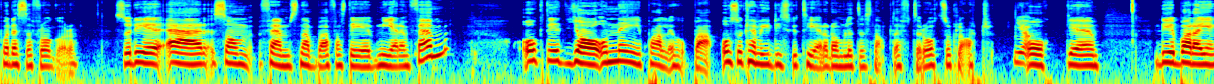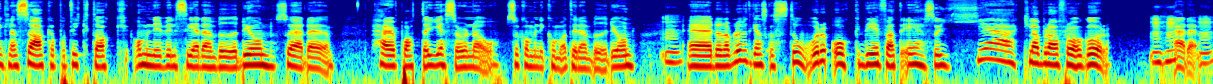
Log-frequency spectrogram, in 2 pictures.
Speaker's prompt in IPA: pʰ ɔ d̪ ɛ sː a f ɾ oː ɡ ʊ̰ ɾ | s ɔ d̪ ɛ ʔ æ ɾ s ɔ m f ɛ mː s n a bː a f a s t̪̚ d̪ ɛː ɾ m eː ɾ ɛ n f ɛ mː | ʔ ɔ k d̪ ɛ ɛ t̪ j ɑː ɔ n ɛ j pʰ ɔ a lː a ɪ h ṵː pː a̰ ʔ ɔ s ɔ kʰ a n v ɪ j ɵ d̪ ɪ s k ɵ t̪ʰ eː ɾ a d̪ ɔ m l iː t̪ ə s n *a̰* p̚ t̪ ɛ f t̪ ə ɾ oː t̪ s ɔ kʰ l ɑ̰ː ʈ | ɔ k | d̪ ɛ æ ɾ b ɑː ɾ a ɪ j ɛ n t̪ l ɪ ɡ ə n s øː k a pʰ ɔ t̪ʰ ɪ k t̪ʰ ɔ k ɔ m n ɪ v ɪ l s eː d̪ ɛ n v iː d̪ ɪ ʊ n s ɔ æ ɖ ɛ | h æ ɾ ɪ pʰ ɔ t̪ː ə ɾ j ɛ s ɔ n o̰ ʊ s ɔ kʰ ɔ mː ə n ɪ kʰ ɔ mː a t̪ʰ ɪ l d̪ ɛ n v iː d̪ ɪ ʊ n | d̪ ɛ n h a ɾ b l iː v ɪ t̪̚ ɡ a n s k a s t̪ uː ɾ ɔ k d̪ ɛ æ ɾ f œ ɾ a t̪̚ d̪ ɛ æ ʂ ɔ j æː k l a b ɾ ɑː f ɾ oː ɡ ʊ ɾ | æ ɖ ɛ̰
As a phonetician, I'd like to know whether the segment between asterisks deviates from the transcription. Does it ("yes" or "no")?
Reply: no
